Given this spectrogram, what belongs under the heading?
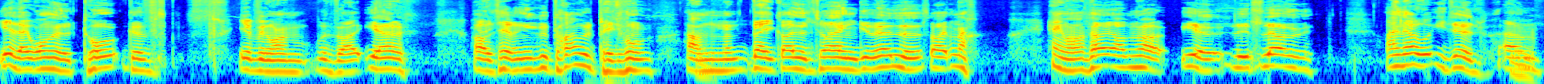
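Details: Adult man with cerebral palsy since birth; at birth his parents were told he would never walk or talk, and he had intensive therapy from birth to age six for walking and talking; dysarthria (cerebral palsy).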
